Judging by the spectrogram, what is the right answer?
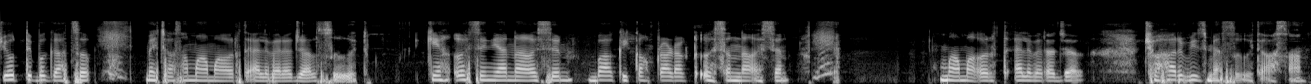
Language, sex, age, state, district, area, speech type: Kashmiri, female, 45-60, Jammu and Kashmir, Ganderbal, urban, spontaneous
